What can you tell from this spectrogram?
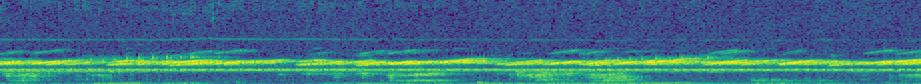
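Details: Missouri pond at night in early spring: a high trilling and peeping wall of tree frogs and toads, punctuated by short low croaks and mid-pitched calls every second or so.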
